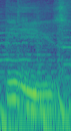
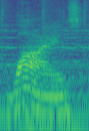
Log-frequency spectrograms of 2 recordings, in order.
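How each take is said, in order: First: It is said with an 'ee' vowel and no 'w'. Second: It is said with a 'w' and an 'eye' vowel. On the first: The speaker calls it right. "by saying it as ease, like in please" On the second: The speaker calls it wrong. "it's not proper to pronounce it wise, as in why do I care?"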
